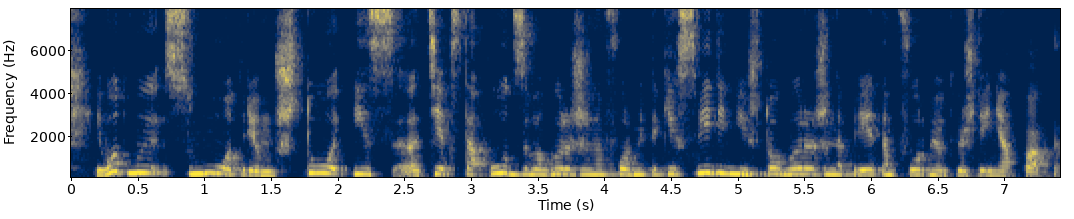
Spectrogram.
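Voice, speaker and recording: Here a woman talks in a high pitch. Her pace is moderate and her pitch variation ordinary. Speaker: head of legal department. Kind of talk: panel discussion. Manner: formal.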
